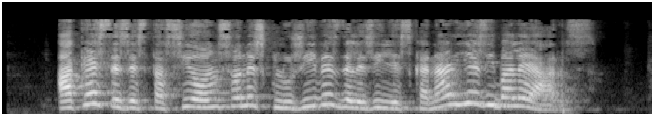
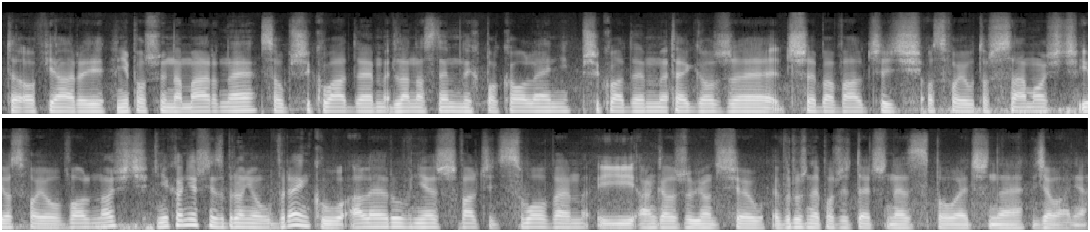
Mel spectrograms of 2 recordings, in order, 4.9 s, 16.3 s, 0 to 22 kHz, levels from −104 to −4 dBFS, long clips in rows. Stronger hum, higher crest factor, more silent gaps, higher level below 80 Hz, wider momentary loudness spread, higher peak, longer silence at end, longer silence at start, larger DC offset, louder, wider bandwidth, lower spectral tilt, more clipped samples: neither; about the same, 20 dB vs 16 dB; neither; second, -70 dBFS vs -54 dBFS; first, 7 LU vs 4 LU; about the same, -2 dBFS vs -2 dBFS; first, 0.45 s vs 0 s; first, 0.4 s vs 0.05 s; neither; second, -22 LUFS vs -19 LUFS; second, 11.5 kHz vs 13.5 kHz; second, -2 dB/octave vs -6 dB/octave; neither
